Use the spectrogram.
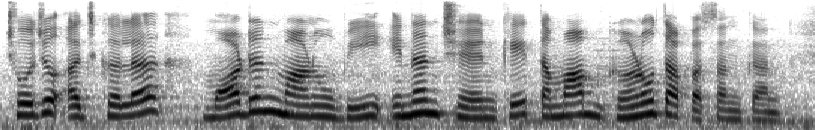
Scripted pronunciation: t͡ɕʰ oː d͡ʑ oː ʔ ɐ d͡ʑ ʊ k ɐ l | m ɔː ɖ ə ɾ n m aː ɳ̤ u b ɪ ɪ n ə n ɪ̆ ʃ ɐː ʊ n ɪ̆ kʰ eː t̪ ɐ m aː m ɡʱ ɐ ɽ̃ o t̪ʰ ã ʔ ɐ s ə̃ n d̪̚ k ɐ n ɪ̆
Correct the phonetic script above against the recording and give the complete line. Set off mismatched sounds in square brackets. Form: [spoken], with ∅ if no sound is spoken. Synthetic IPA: t͡ɕʰ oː d͡ʑ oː ʔ ɐ d͡ʑ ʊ k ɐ l | m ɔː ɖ ə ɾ n m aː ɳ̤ u b ɪ ɪ n ə n ɪ̆ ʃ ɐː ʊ n ɪ̆ kʰ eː t̪ ɐ m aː m ɡʱ ɐ ɽ̃ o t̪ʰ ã [p] ɐ s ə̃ n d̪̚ k ɐ n ɪ̆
